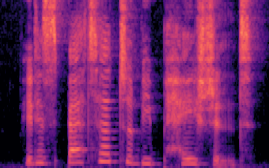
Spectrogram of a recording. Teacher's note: when you're not ready.好，首先来做英音的语音讲解。It is better to be patient.首先我们来看 better 这个单词，中间的这个 t 爆破送气很明显。 Better 尾部呢是 a schwa sound.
